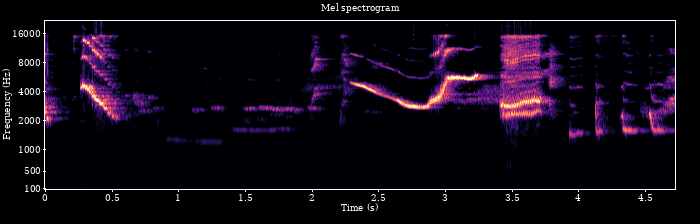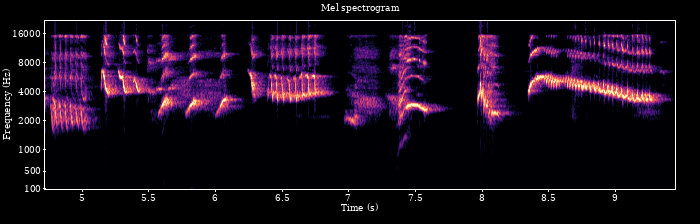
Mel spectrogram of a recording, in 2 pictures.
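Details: Asian pied starling in full, active song with rich mimicked material, used as a lure to get other starlings singing: varied whistled slurs, rising and falling sweeps, and sudden harsh, noisy bursts, with short gaps between phrases.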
